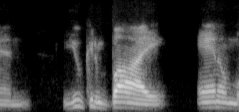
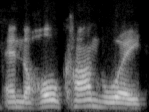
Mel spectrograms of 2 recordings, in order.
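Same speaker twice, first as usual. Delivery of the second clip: plain reading voice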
